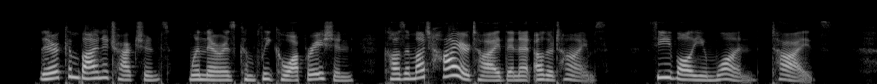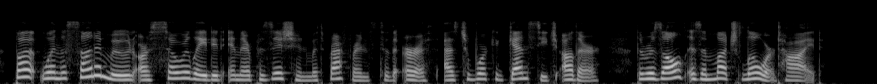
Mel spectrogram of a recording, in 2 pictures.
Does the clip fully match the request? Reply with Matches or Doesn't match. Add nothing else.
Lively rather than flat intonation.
Doesn't match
